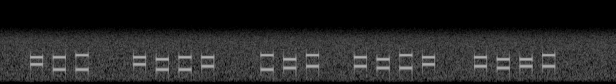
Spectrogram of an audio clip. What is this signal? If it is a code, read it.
DTMF, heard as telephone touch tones, dialled by machine, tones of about 120 ms, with phone line noise. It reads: 023 0128 349 8460 8479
